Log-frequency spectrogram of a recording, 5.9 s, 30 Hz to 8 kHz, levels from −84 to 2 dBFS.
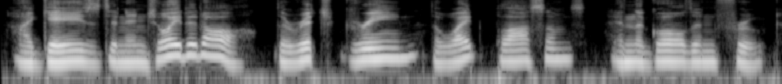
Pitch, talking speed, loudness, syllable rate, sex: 150 Hz, 165 wpm, -19 LUFS, 3.9 syllables/s, male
